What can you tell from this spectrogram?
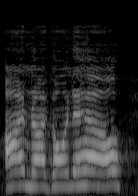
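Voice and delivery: high, loud mock rejoicing; relieved cat convert. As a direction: celebrate the escape at full voice. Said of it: "and say".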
